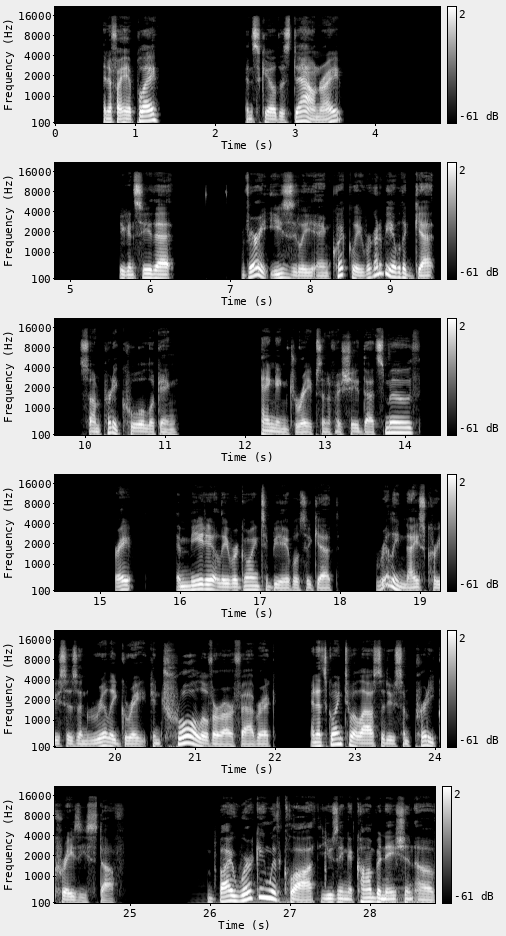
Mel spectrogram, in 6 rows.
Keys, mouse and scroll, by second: 1.3 space, 2.0 s, 7.6 middle click, 10.0 space, 10.6 right click, 12.0 w, 13.1 shift+middle click, 14.0-14.5 scroll up 2, 14.5 middle click, 18.0-20.5 scroll down 1.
